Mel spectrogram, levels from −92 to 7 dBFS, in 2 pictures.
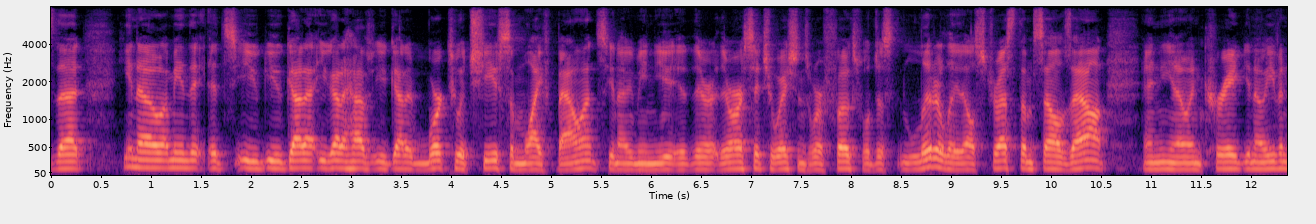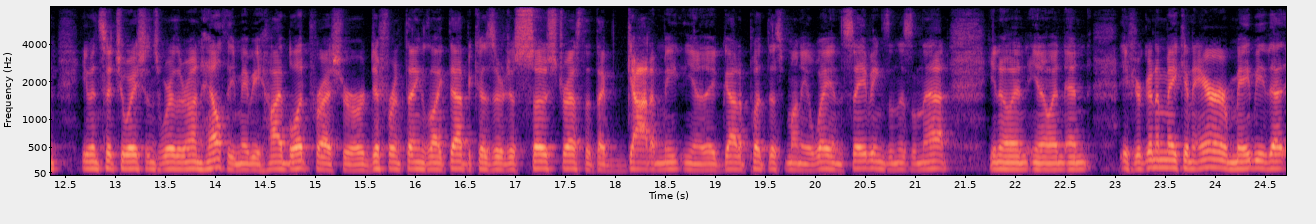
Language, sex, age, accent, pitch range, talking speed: English, male, 40-59, American, 110-130 Hz, 245 wpm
